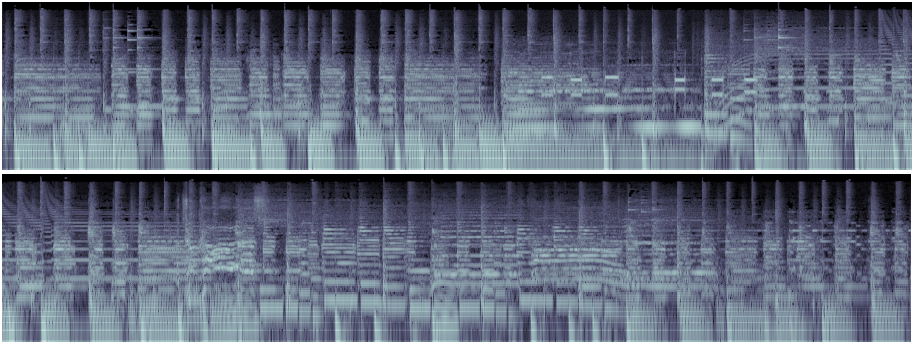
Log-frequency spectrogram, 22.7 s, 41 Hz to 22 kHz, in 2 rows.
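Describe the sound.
A 1970s pop-rock song plays loud and continuous, with a full band driving a steady rhythm. Bright touch-tone-like beeps run through the dense mix, and there is no talk over it.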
